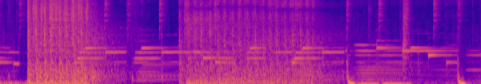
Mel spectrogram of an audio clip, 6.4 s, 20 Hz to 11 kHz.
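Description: AK rifle firing in Counter-Strike 2, loud rapid automatic bursts of gunfire with brief pauses, plus mechanical game clicks and ringing tones in between.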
